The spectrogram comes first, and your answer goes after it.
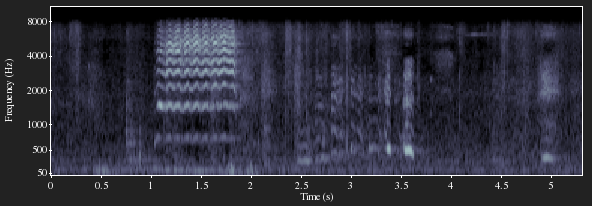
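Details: Baby goat giving one drawn-out, quavering bleat of nearly a second, followed by scattered clicks, shuffling and faint background noise.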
